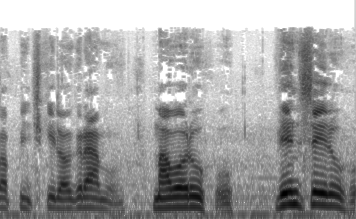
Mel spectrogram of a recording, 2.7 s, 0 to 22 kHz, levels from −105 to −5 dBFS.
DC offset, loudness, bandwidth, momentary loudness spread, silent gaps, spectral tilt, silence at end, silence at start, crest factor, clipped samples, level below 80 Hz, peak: under 0.1%; -17 LUFS; 13.5 kHz; 15 LU; none; -5.5 dB/octave; 0 s; 0 s; 16 dB; under 0.1%; -44 dBFS; 0 dBFS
